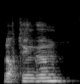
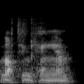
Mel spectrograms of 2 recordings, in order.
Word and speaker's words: Nottingham: It's pronounced Nottingham, though not Nottingham. Just like Nottingham.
